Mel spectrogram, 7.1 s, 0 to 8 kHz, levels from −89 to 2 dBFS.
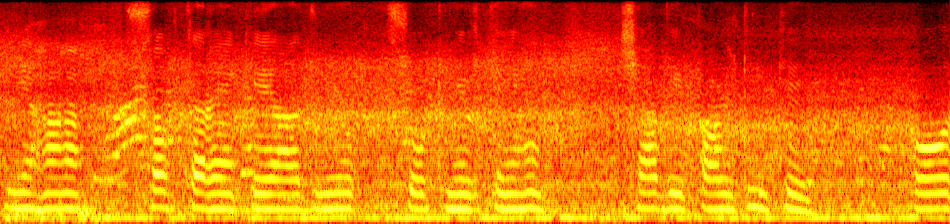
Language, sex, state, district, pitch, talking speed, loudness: Hindi, female, Haryana, Charkhi Dadri, 100 Hz, 95 wpm, -14 LUFS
